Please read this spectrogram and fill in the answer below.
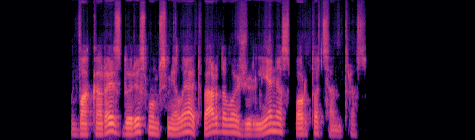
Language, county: Lithuanian, Kaunas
